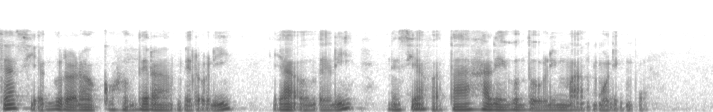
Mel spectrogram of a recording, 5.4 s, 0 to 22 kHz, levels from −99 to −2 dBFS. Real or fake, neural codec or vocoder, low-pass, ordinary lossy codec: real; none; 7.2 kHz; Opus, 32 kbps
